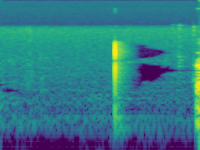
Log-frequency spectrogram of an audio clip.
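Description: A single sharp computer click about a second in, such as a mouse button or key, over faint room tone.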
